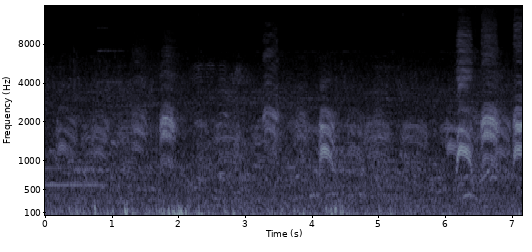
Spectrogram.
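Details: Hungry village crows fighting for food, giving loud harsh caws: scattered single caws, then a rapid burst of three near the end, over steady background noise and faint voices.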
